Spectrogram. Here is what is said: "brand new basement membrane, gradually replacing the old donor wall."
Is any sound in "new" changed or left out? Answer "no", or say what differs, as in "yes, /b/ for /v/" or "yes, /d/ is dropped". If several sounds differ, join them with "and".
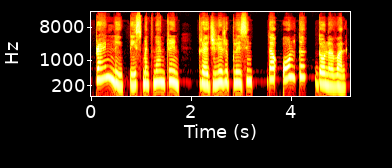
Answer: yes, /l/ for /n/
